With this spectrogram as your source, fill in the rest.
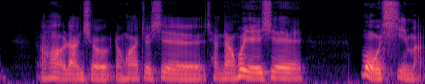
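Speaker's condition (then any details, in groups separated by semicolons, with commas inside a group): Hearing loss; hearing loss from enlarged vestibular aqueduct, long auditory-speech training with therapist 蘇心怡 into junior high, electronic hearing device; occasional vertigo, now more stable, struggles to hear in class, classmates interpret or write, avoids phone work; articulation clear enough, too fast, speeds up and loses breath when absorbed, heavy nasality, mistaken for overseas student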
